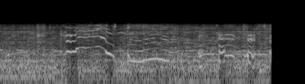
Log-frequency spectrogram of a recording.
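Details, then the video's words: Quincy, a black Labrador Retriever, screams in a car while wearing his new seat belt; high, wavering whines rise and fall between about one and four seconds, mixed with human speech and steady vehicle noise. "Quincy hates his seat belt"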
